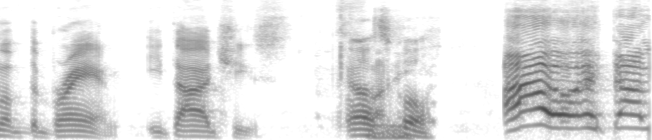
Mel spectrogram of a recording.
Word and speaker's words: Hitachi: You know, like you hear the grandmothers yelling, looking for the Hitachi. And then, you know, remember in Spanish, you don't pronounce the H. So it's Hitachi.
